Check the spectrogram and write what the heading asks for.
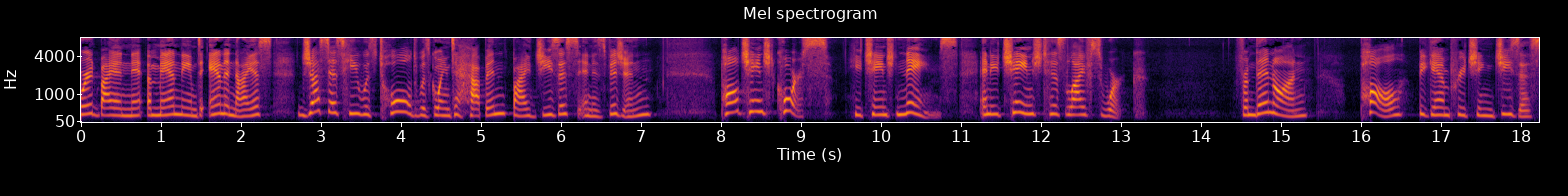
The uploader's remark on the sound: Message delivered during the Contemporary Worship Service. San Marino Community Church.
